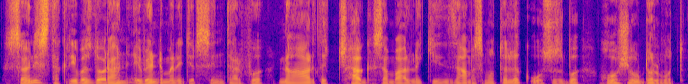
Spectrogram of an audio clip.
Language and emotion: Kashmiri, fearful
